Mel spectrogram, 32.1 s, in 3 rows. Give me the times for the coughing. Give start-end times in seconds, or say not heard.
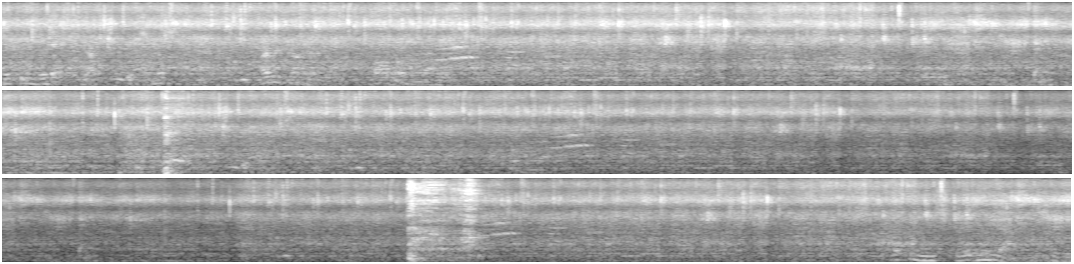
11.8-12.7, 25.4-26.2.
